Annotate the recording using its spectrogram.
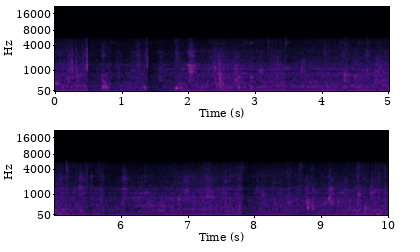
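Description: A dog moving about close by, with scattered short clicks and scuffs over a steady low hum.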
